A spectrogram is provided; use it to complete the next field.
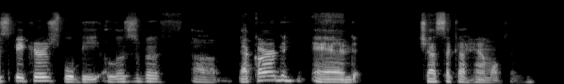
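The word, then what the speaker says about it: Bechard: the next two speakers will be Elizabeth uh beckard and Jessica Hamilton whenever you're ready thank you my name is Elizabeth bashard and that's spelled b-e-c-h-a-r-d and I am a senior policy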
